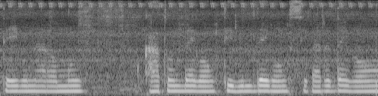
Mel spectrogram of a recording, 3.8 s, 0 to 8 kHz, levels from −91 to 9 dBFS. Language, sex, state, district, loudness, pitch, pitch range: Chakma, female, Tripura, Unakoti, -17 LUFS, 160 Hz, 160-165 Hz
